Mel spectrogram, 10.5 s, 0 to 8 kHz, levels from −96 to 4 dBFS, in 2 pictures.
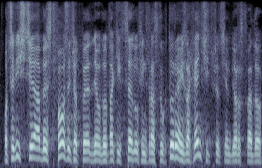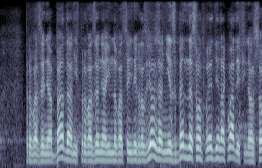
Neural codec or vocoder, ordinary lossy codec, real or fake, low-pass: codec, 16 kHz, 6 kbps, DAC; none; fake; none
